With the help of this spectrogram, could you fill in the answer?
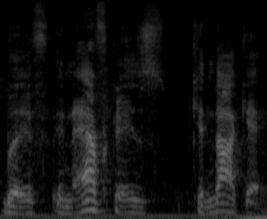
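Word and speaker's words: Kandake: the female King so it's spelled like Candace but just with case k-a-n-d-a-k-e can Dake but not a chance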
